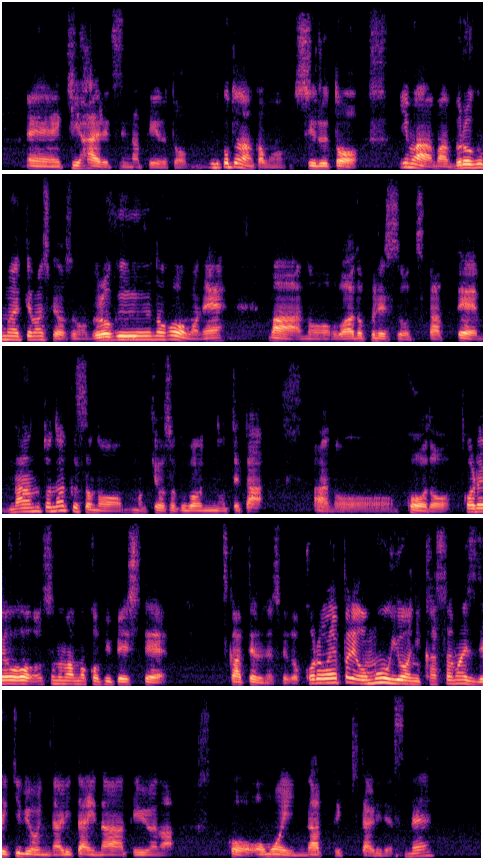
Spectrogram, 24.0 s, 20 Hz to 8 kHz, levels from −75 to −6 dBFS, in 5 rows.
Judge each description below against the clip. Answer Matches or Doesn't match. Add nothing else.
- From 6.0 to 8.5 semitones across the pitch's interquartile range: Matches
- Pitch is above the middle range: Doesn't match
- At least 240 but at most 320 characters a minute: Doesn't match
